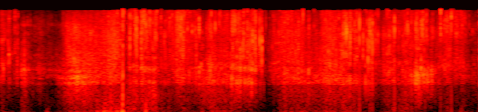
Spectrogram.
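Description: Both hands, a bracelet on one wrist, grab, crush and rub a large pile of small, thin, solid flakes of dried multicolored soap with fingertips and nails. The result is dense, bright, crackling crunches and crinkles with almost no low end. The sound eases off briefly near the start and again around the middle.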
